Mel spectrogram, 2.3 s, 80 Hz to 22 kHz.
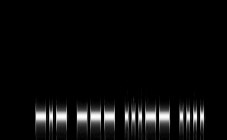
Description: Morse code, heard as a keyed tone, about 36 wpm, 700 Hz. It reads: KO3H
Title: USA Call Signs - 4 Characters - Repeated 3x - 35wpm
